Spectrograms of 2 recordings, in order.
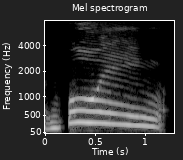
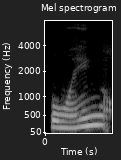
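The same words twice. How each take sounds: First: The word is said loudly. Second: The word is said quietly. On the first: The text on the page is big. "you could say something louder" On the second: The text on the page is small. "if it's smaller, you could do a boing or a whisper too"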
